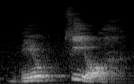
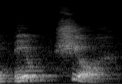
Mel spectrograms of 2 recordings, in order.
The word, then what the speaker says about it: Belchior: Reparem que muitas pessoas, na variedade popular, as pessoas pronunciam Belchior, como se fosse um K. Mas a pronúncia formal é Belchior.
